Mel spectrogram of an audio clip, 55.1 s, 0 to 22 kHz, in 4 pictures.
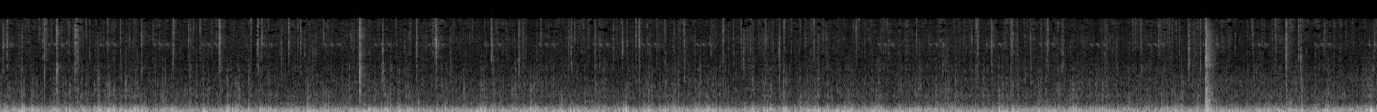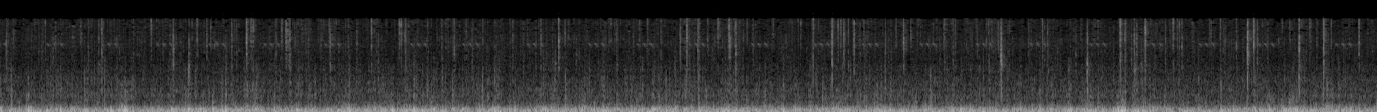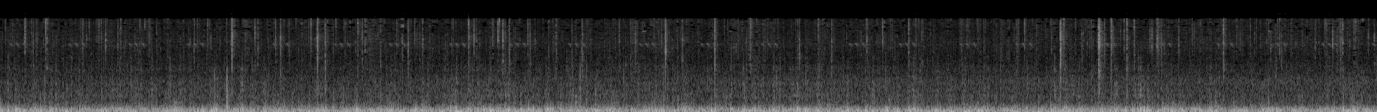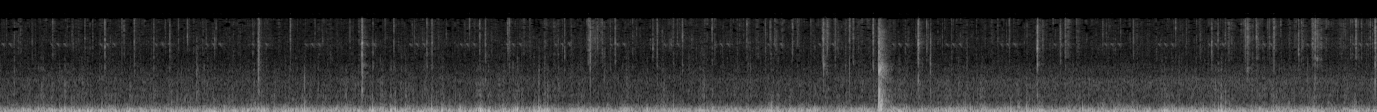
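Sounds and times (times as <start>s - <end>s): campfire crackling and popping: 0.0s - 55.0s
crickets chirping: 30.4s - 37.9s, 38.6s - 55.0s.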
